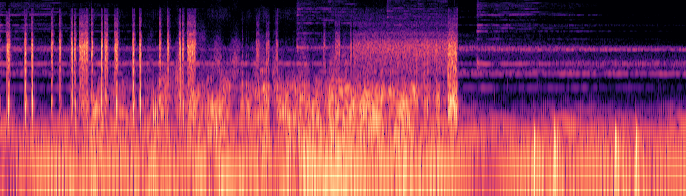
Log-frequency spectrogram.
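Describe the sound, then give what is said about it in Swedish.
A pilot's heavy, pounding heartbeat thumps steadily in the low end, partly buried under bursts of crackling radio static and hiss before continuing alone as clear, deep beats near the end. “Hjärtat bultar hårt i bröstet samtidigt som piloten försöker behålla kontroll över situationen.”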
